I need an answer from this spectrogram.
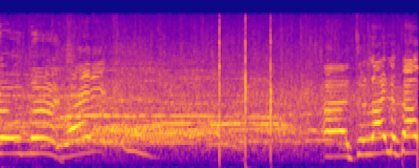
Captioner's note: cheers and applause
